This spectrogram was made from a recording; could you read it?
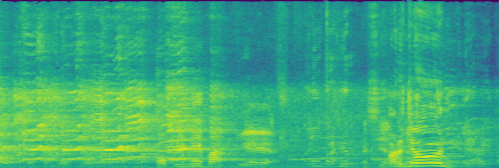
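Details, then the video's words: Ayam Ketawa roosters at a practice contest in a pen in Bogor, with several rough, stuttering crows with wavering, laughing notes overlapping, amid a noisy crowd of chatter and background hubbub. "latber ayam ketawa"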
